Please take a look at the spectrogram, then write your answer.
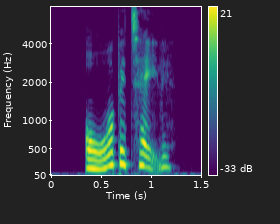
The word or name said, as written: overbetale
